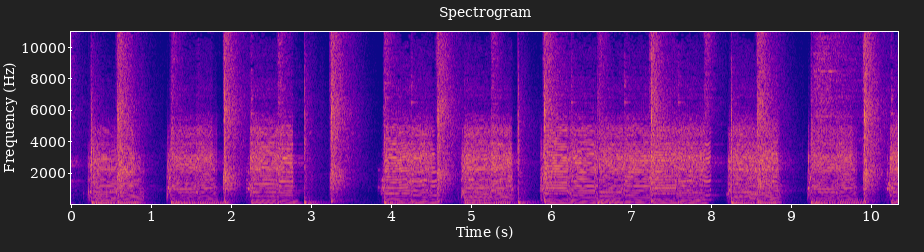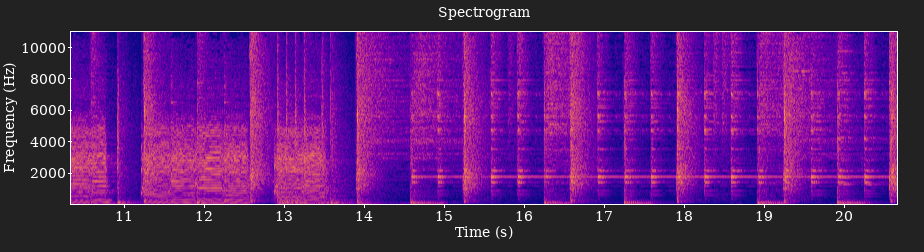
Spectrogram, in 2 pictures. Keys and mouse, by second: 0.4-0.7 middle drag, 1.7 Tab, 2.0-2.7 middle drag, 3.2 middle drag, 3.8 shift+click, 4.0-4.4 middle drag, 4.9 Tab, 5.4 ctrl+a, 6.6 Tab, 7.2 i, 11.3-12.2 drag, 12.4-13.3 middle drag, 14.1 3, 14.8 alt+click, 15.7-16.5 middle drag, 16.9-17.3 middle drag, 17.5 a, 17.7-18.2 middle drag, 18.4 g, 18.5 z, 19.8 shift+middle click.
